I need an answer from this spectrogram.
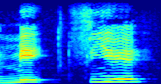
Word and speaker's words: métier: Les métiers. So for our métier, we have the accent aigu there. Can we hear the A sound?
